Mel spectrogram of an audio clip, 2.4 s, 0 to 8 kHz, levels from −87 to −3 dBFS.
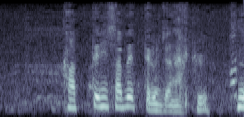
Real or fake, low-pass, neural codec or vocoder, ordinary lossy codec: fake; 7.2 kHz; vocoder, 22.05 kHz, 80 mel bands, Vocos; none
